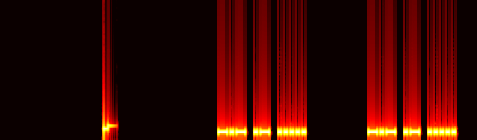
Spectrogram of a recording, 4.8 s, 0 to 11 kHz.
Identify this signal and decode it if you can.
Morse code, heard as a keyed tone, about 40 wpm, 700 Hz. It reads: KA5 KA5
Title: USA Call Sign Prefixes - Repeated 2x - 40wpm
